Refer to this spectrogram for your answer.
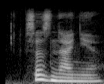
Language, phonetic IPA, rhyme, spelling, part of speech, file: Russian, [sɐzˈnanʲɪje], -anʲɪje, сознание, noun, Ru-сознание.ogg
- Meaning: 1. consciousness (awareness) 2. realization, perception, awareness 3. confession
